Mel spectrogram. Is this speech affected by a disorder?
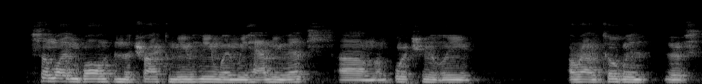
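Yes: cleft lip and palate; congenital, with popliteal pterygium syndrome, over 30 operations until age 14 including lip and palate correction; speech impediment from cleft lip and palate.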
